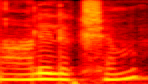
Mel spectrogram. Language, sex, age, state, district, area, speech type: Malayalam, female, 30-45, Kerala, Kannur, rural, spontaneous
